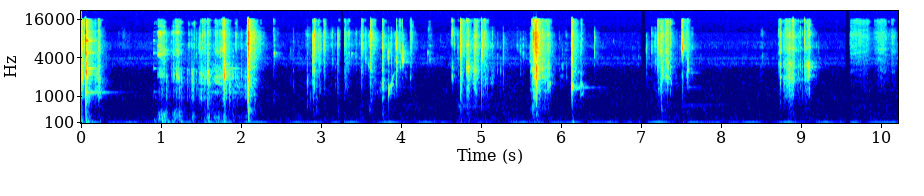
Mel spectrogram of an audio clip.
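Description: Eggshells crack against the edge of a glass bowl.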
